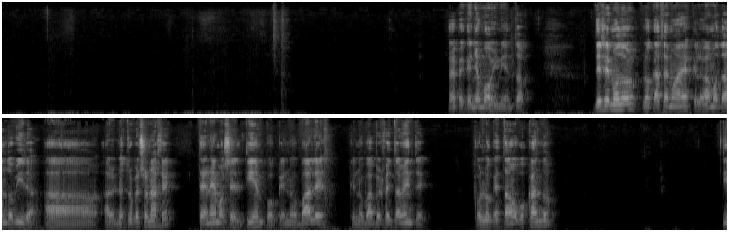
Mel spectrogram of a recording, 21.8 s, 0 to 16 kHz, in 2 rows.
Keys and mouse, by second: 4.2 space, 7.5 Escape, 7.9-14.3 middle drag, 14.3-17.2 drag, 15.5 space, 17.2-18.8 middle drag, 20.1 middle click.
